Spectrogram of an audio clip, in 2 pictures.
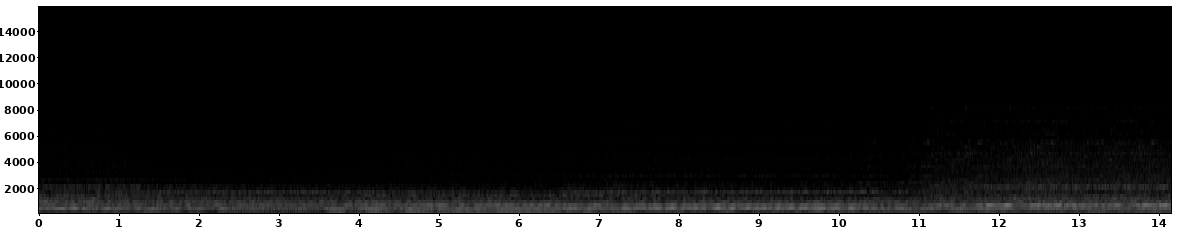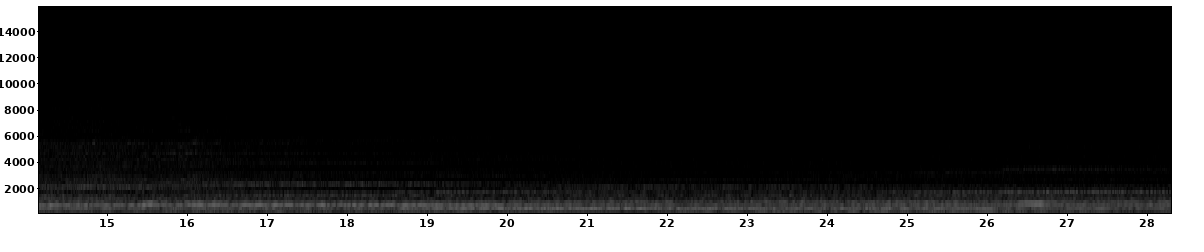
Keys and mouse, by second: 0.5-1.4 middle drag, 2.7 click, 4.4-4.9 middle drag, 5.4 shift+a, 8.2 s, 9.7 g, 13.7 g, 18.9 click, 19.2 z, 23.0 click, 23.8 s, 27.1-28.3 drag.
